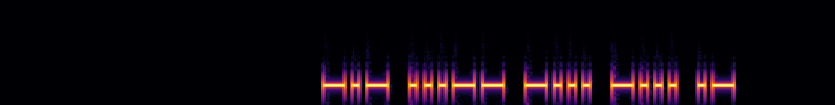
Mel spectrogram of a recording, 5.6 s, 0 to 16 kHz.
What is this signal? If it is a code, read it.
Morse code, heard as a keyed tone, about 25 wpm, 700 Hz. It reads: K3BBA
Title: USA Call Signs - 5 Characters - Repeated 3x - 25wpm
